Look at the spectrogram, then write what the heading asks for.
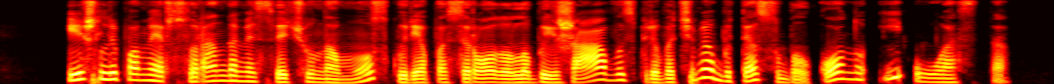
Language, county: Lithuanian, Klaipėda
